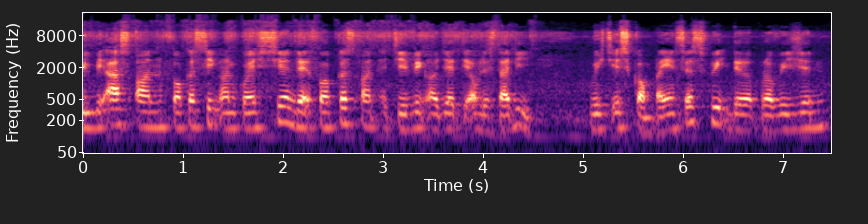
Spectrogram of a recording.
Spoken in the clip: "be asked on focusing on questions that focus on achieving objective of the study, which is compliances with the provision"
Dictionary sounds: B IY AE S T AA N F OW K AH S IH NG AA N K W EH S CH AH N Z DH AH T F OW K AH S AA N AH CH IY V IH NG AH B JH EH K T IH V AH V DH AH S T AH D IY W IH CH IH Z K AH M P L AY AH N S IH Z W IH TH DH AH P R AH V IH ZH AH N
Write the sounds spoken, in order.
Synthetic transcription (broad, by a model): B IY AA S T AA N F OW K AH S IH NG AA N K W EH S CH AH N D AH T F OW K AH S AA N AH CH IY V IH NG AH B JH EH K T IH AH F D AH S T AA D IY W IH CH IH S K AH M P L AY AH N S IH S W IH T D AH P R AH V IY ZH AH N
